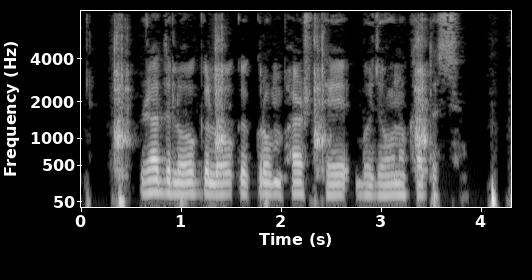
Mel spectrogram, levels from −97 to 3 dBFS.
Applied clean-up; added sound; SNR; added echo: classical method spectral subtraction.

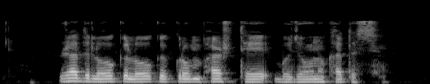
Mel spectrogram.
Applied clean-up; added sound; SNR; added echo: none; none; none; none.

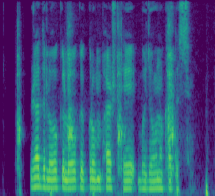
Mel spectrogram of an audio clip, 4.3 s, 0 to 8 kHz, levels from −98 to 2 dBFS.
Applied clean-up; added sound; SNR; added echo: neural mask model RNNoise.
